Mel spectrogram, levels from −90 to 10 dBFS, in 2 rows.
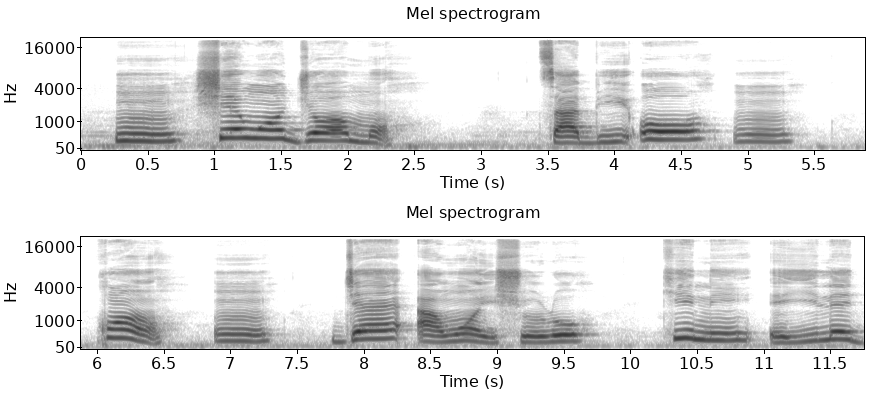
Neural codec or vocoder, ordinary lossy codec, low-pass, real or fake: none; none; none; real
